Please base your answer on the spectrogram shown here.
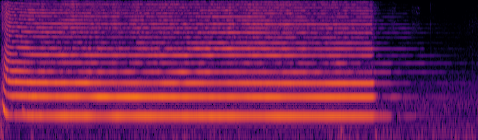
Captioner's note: air horn blowing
